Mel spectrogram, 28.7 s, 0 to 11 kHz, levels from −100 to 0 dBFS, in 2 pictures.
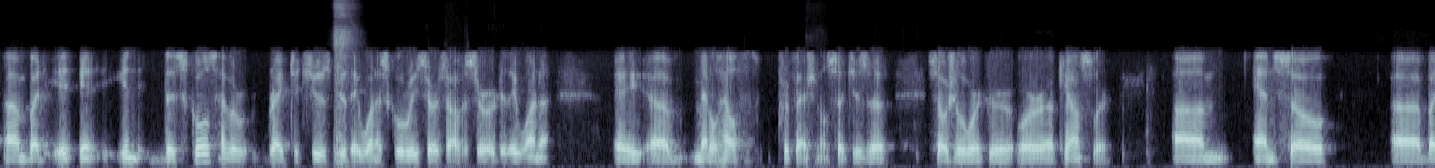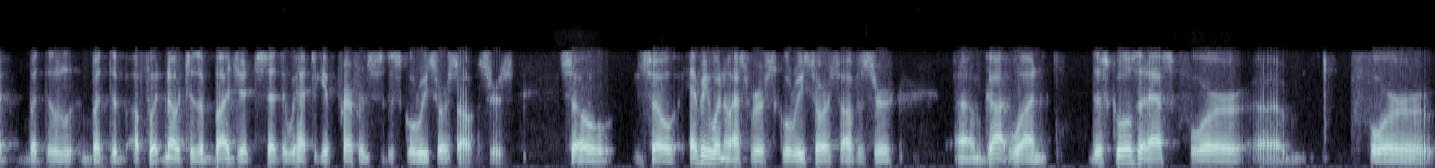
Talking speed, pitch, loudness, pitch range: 175 wpm, 85 Hz, -25 LUFS, 80-105 Hz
